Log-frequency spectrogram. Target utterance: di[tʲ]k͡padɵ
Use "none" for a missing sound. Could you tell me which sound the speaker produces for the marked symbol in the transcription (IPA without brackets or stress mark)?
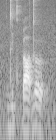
tʲ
